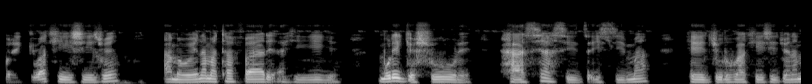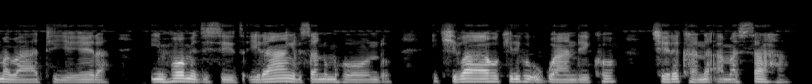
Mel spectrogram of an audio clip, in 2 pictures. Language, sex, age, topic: Rundi, male, 18-24, education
